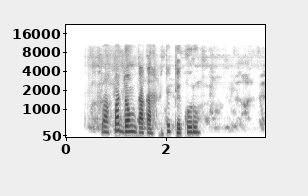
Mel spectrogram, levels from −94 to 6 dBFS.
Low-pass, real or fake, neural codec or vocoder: 10.8 kHz; fake; codec, 24 kHz, 3.1 kbps, DualCodec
